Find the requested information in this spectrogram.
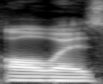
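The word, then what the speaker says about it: Alvvays: w a YS and it's just um it's pronounced always sort of like the which is just pronounced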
